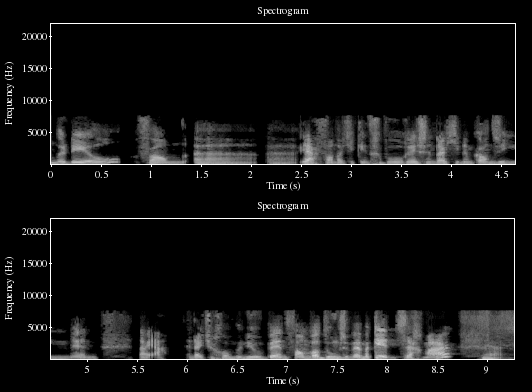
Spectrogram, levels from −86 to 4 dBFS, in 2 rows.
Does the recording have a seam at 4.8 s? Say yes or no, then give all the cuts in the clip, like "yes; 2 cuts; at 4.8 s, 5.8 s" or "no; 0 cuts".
no; 1 cut; at 2.1 s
